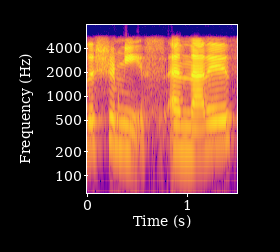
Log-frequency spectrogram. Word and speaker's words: chemise: under underneath um and this is called a chemise and that is how you pronounce it chemise um and so it's kind of like a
